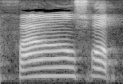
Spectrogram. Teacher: nun tak ada baris iaitu bacaan dengung, ikhfa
